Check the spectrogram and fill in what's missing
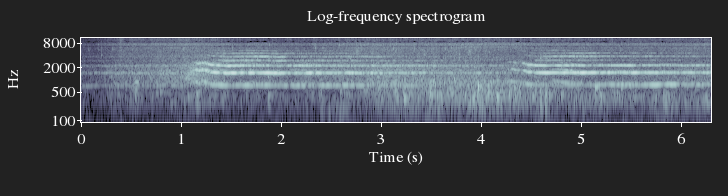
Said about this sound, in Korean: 이게요, 지능이 아주 높다는 돌고래들 소리입니다. 돌고래 소리.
